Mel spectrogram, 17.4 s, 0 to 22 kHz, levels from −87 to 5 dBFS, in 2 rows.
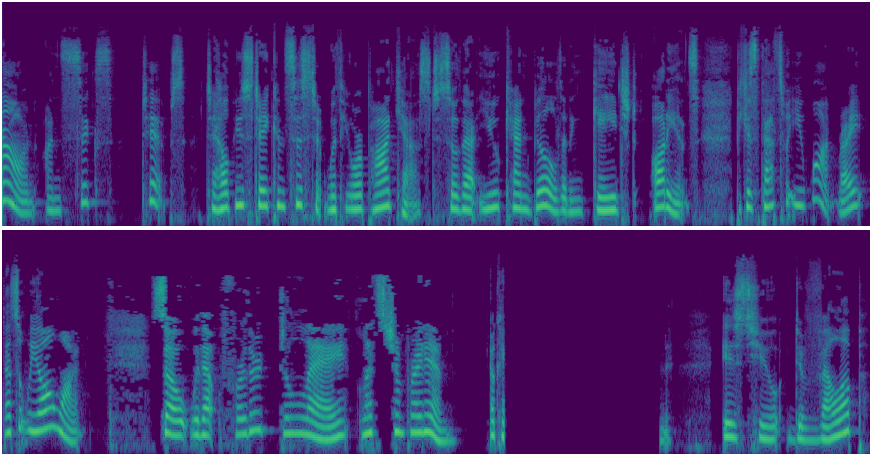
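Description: A speech clip with two faults. From 9.08 to 13.08 s, just after "what we", an adaptive stream at a lower bitrate takes over when the connection slows. The treble vanishes above 10.5 kHz and codec artefacts rise, which points to a drop from around 128 kbit/s to around 24 kbit/s MP3, with no gap at either switch. Then, from 13.70 to 15.25 s, an audio dropout to silence, most likely from the input being lost while the recorder kept writing silence, cuts the speech off mid-flow for about 1.56 s of silence with no room tone.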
